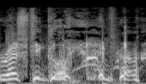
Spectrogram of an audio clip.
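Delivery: put-on tough biker voice. Mocking a big tough guy giving a bad tribute at a funeral: imitating a Sons of Anarchy tough guy. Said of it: "some big tough looking guy... He'll be like".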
